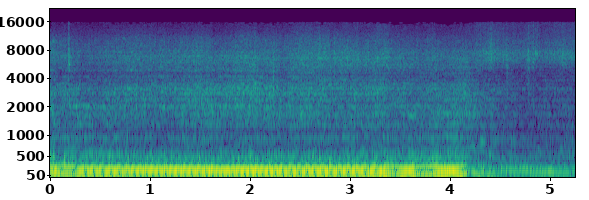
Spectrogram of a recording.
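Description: An engine roars loudly as an off-road vehicle revs hard through mud.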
